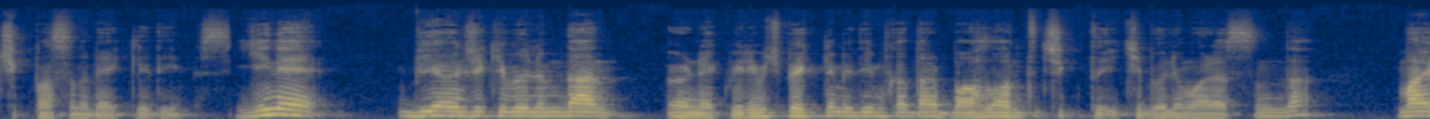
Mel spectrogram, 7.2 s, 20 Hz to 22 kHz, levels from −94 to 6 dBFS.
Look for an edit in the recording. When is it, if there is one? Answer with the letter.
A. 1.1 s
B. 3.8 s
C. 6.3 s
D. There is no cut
A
